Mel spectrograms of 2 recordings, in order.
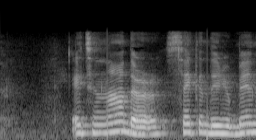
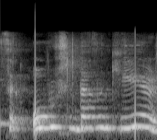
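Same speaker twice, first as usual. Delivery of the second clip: much higher, mock-grand voice; a higher playful voice for the ocean; put-on voice; 7 semitones higher than usual. Shown as a demonstration. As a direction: say it again in a lofty funny voice. Repeats line in put-on voice.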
